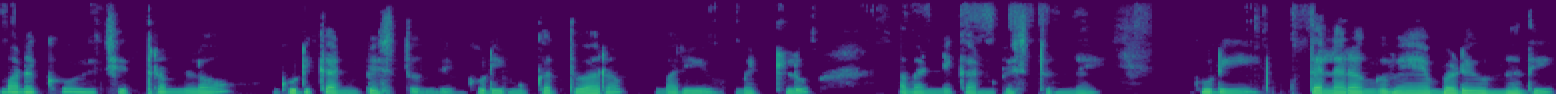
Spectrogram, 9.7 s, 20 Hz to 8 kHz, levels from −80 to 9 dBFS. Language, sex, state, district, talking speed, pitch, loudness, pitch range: Telugu, female, Andhra Pradesh, Krishna, 100 wpm, 205 Hz, -25 LUFS, 190-220 Hz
